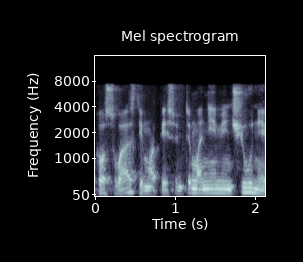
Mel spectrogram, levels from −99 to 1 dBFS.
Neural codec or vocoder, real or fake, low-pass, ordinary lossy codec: codec, 16 kHz, 4 kbps, X-Codec, HuBERT features, trained on balanced general audio; fake; 7.2 kHz; AAC, 96 kbps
